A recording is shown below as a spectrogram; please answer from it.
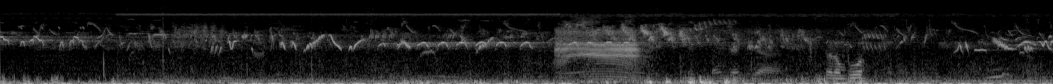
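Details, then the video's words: One of dozens of tame cattle kept in a large farm barn gives a single resonant moo lasting about a second, set against constant bird twittering, a low hum and scattered knocks and movement sounds. "moo bunyi sapi"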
